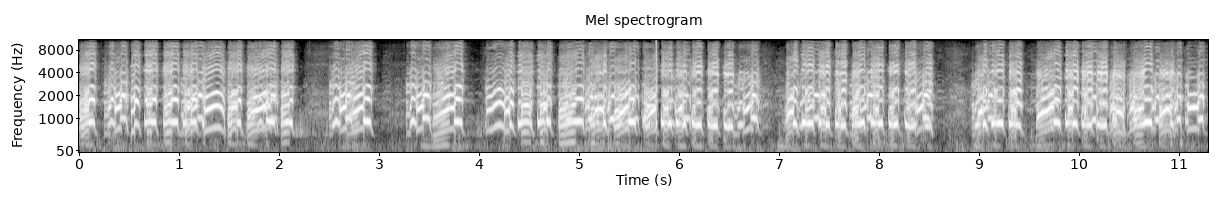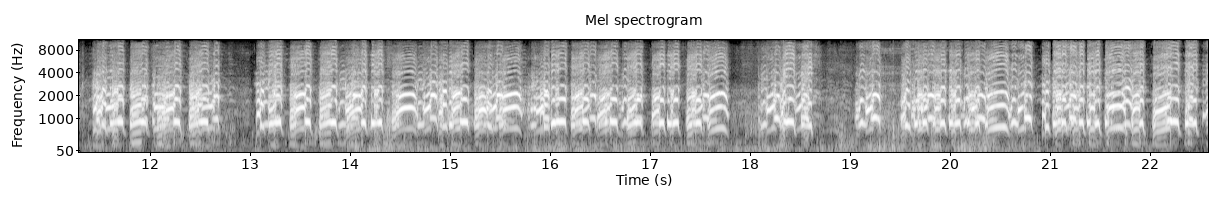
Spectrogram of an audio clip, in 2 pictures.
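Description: A large flock of snow geese calling: a dense, continuous chorus of many overlapping high-pitched honks and yelps, broken by a few brief gaps.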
